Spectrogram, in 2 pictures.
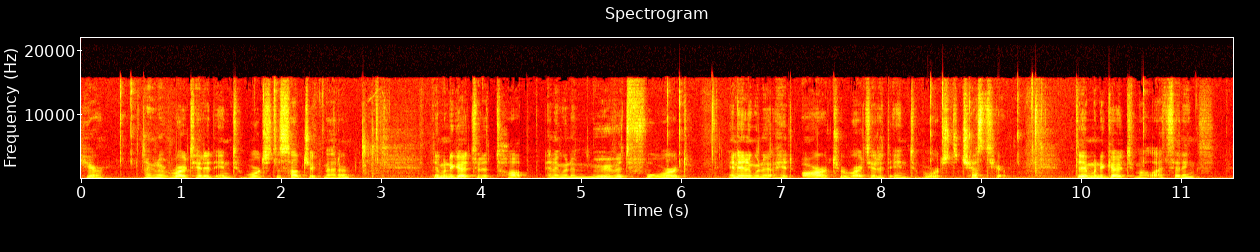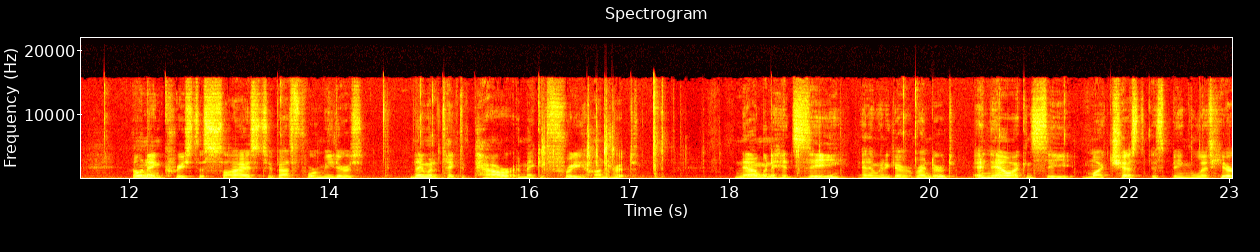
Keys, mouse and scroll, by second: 0.5 click, 0.7 r, 1.9 click, 2.8 KP_7, 3.4-4.8 scroll down 1, 4.8 g, 5.9 click, 6.8 r, 8.6 click, 8.9-11.9 middle drag, 11.9-20.8 drag, 17.3 0, 17.3 Return, 18.2-20.2 scroll up 2, 20.4-20.8 scroll up 2, 20.8-23.0 middle drag.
